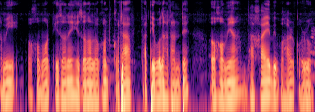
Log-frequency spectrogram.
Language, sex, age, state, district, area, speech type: Assamese, male, 18-30, Assam, Dhemaji, rural, spontaneous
